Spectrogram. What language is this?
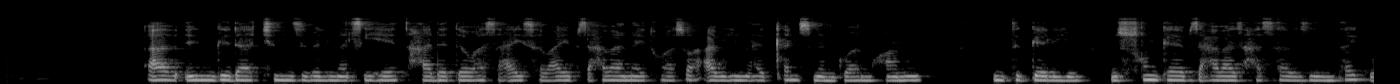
Tigrinya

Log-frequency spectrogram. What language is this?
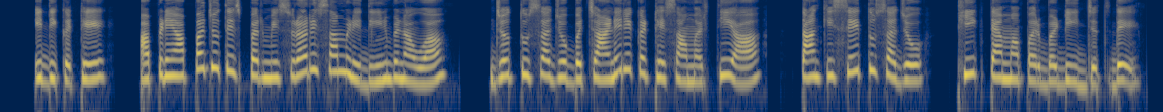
Mandeali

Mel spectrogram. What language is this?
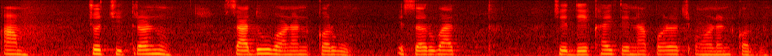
Gujarati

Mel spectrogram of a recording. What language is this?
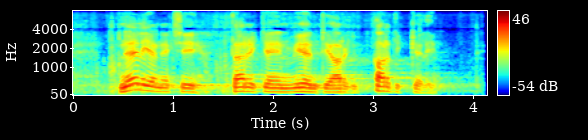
Finnish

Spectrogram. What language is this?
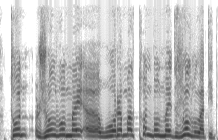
Kazakh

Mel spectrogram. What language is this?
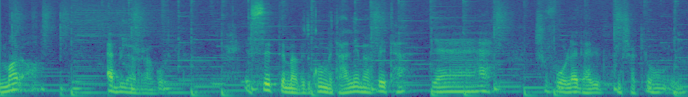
Arabic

